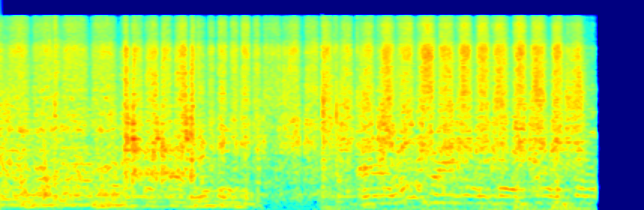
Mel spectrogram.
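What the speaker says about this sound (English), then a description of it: "Let's sand and then clean up the place." Wood for a truck bed camper is sanded indoors, with steady, close rasping strokes in a quick back-and-forth rhythm for about five seconds before stopping abruptly, with no talking.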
